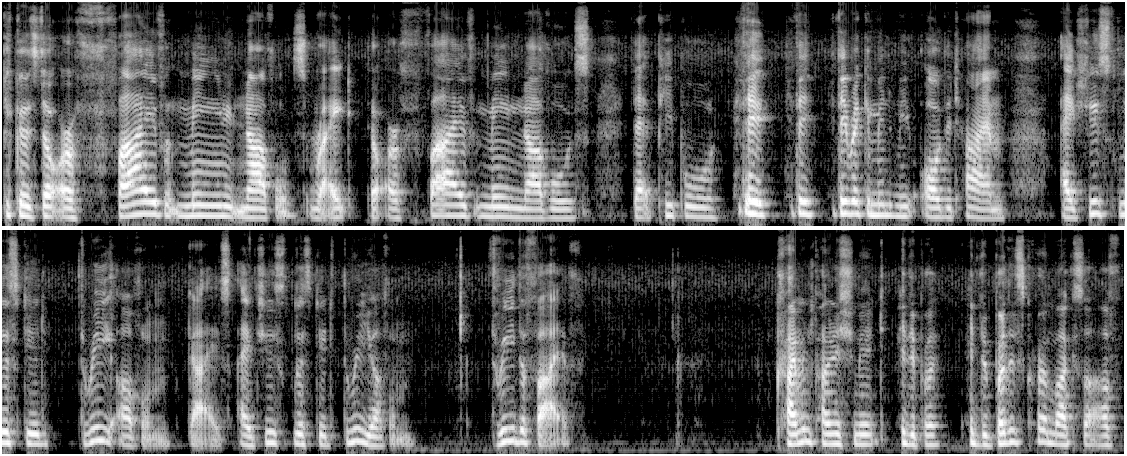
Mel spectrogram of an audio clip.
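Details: Male streamer with a self-described speech impediment, calling himself stuttery and jittery, repeating words and part-phrases: stuttering-like disfluency.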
